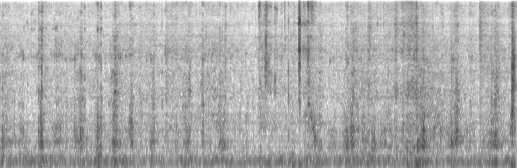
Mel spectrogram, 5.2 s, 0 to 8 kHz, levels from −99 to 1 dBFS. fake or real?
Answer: fake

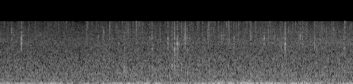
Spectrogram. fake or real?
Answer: real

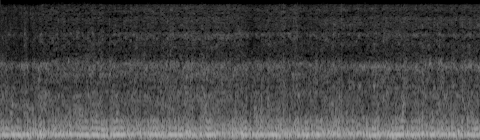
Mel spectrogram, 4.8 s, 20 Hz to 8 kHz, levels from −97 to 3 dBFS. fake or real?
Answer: fake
